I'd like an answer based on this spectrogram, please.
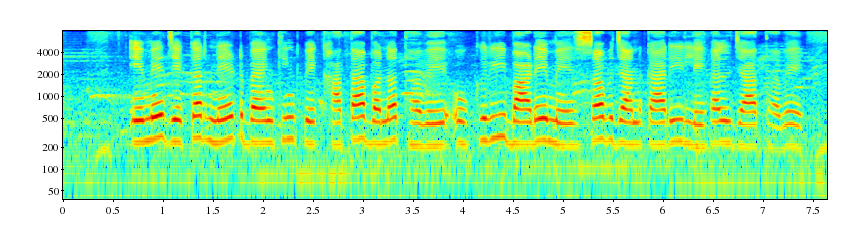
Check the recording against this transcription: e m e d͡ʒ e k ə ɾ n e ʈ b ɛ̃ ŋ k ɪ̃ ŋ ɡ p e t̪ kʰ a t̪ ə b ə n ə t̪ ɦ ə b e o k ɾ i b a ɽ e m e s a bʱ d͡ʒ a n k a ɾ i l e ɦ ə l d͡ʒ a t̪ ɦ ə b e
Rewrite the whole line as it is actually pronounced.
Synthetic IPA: e m e d͡ʒ e k ə ɾ n e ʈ b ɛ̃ ŋ k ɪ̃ ŋ ɡ p e kʰ a t̪ a b ə n ə t̪ ɦ ə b e o k ɾ i b a ɽ e m e s ə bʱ d͡ʒ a n k a ɾ i l e ɦ ə l d͡ʒ a t̪ ɦ ə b e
